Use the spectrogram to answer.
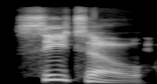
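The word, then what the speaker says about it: CITO: cash in trash out that's Seto is how its properly pronounced don't listen to anyone else it's Seto those souvenir moments will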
